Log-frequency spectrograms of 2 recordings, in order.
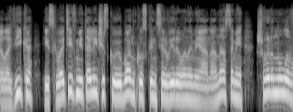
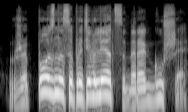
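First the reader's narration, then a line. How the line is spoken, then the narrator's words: Smirking snort. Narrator (Russian): хмыкнул Хоппер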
